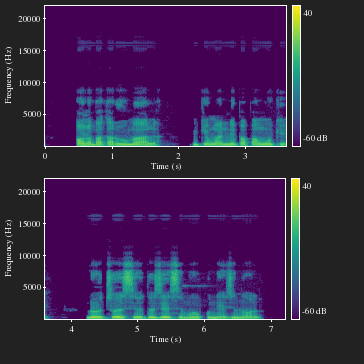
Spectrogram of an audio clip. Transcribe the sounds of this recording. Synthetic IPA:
ɔ˦nɔ˨ba˨ta˨ɾu˦ma˦a˨la˨ | ŋ̩˨ke˦ŋʷa˦n̩˦ne˦pa˨pa˦ŋʷo˦ke˦ | no˨tu˨˦e˦se˨e˨do˦zi˦e˦˨se˨m˨o˦kʷu˦ne˨zi˦nɔ˦lʊ˨

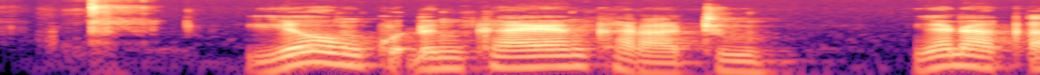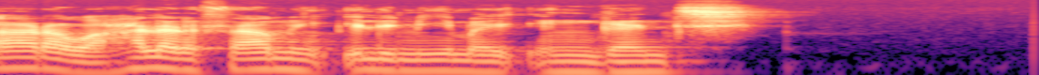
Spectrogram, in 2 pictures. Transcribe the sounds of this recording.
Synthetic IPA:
jɐ˦wɐ˨ŋkʷʊ˦ɗɪ˦ŋkaː˦jɐ˦ŋkɐ˨ɾaː˨tuː˦ | jɐ˦naː˨kʼaː˦ɽa˨wɐ˨ɦa˦lɐ˨rsaː˦mʊ˨ŋʔɪ˦lɪ˨miː˦ma˨jʔɪ̰˦ŋɡɐ˦nt͡ʃi̥ː˨

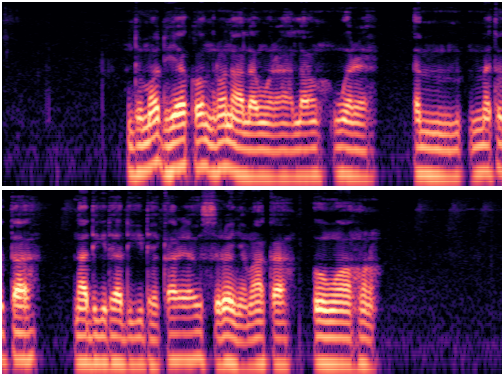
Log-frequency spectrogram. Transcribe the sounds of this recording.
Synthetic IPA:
n̩˨dʊ˨m˦ɔ˦dʊ˨ja˦kɔ˦nʊ˨ɾɔ˦na˨la˨ŋʷe˨ɾe˨la˨ŋʷe˨ɾe˨ | m̩˦me˦tʊ˦ta˦ | na˨di˨ɡi˨da˨di˨ɡi˨de˨ka˦ɾja˦u˦so˨ɾe˦˨ɲe˨m˦a˦ka˦ | o˦ŋʷu˦ɔ˦ɦʊ˦ɾʊ˨

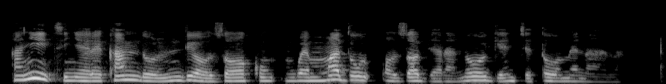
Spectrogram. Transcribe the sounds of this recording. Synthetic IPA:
a˨ɲɪ˦˨tʰi˨ɲe˨ɾe˨ka˦n̩˦dʊ˨ɾʊ˨n̩˦dɪ˦ɔ˨zɔ˦ɔ˦kʊ˦ŋ̩˨ɡ͡be˨m̩˦ma˦dʊ˦ɔ˨zɔ˦bja˨ɾa˨no˦ɡe˨n̩˦t͡ʃe˨to˦˨˦me˦na˨a˨la˦

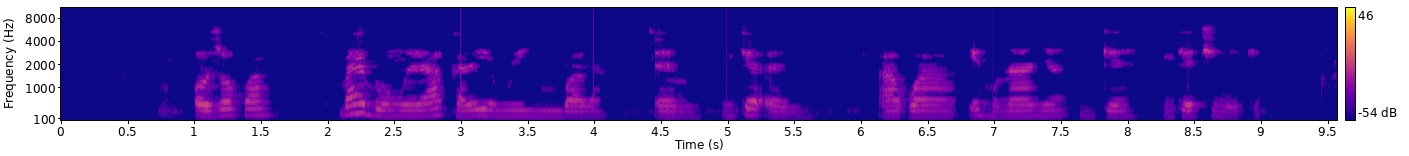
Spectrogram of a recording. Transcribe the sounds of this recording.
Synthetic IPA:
ɔ˨zɔ˦kʷa˦ | ba˦ɪ˦bʊ˨ŋʷe˨ɾe˨a˦ka˨ɾɪ˦ɣe˦ŋʷe˦ji˦ŋ͡m̩˦ɡ͡ba˦ɣa˦ | e˨m̩˨ŋ̩˨ke˦ʔe˨m̩˨ | a̰˨ɡʷaː˨˦ɪ˦ɦʊ˨na˦ɲa˦ŋ̩˨ke˦ | ŋ̩˨ke˦t͡ʃi˦ne˦ke˨

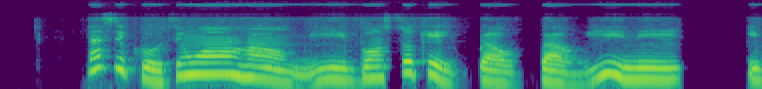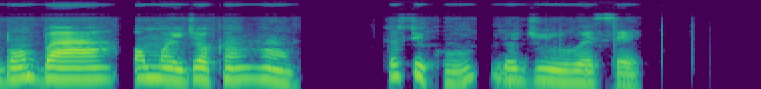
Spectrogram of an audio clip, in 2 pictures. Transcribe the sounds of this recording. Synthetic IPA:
la˦si˦˨ko˨ti˨˦w̃ɔ̃˦ɦã˦˨m˨ji˨bɔ̃˧˦so˦ke˦˨ɡ͡ba˨o˨ɡ͡ba˨o˨jiː˦˨nĩ˧ | i˧bɔ̃˨˦ba˧ɔ˧mɔ̃˧i˨d͡ʒɔ˦˨kã˧˦ɦã˦˨m̩˨ | to˦si˦˨ku˨˦lo˦d͡ʒu˦ɛ˧sɛ˨

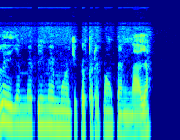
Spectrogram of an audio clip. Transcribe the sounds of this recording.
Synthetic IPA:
le˦˨i˦je˦m̩˦me˦pi˦me˦m̩˦m˦ɔ˦d͡ʒi˦ko˨tɔ˨ɾe˨k͡pɔ˦ŋ̩˦kʷe˨n̩˦na˨ja˦

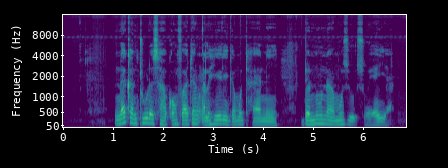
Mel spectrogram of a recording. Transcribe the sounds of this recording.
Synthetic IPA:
na˦kɐ˨ntuː˦ɽa˨saː˨kʷʼɔ˦mɸaː˦tɐ˦ŋʔa̰˨lɦeː˦ɾiː˨ɡa˨mʊ˦tʰaː˨neː˦ | dɔ˦nːuː˦na˨mʊ˦su˨soː˨ja˦jːaː˨

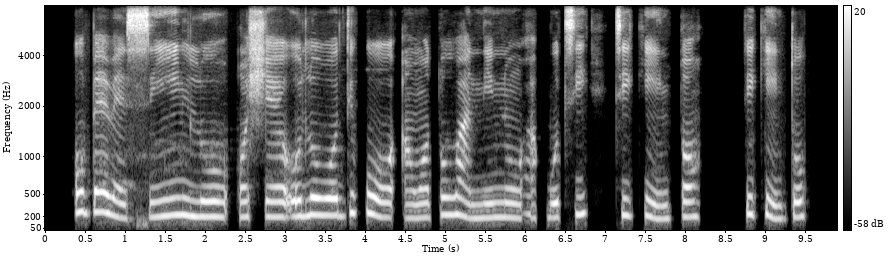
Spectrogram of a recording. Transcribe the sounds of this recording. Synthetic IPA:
o˦bɛ˦˨ɾɛ˨sĩ˨˦n̩˦lo˧ɔ˧ʃɛ˧o˧lo˦wo˦di˦k͡p̚o˦˨a˨w̃ɔ̃˧to˦wa˦˨nĩ˨˦nũ˦a˨k͡po˨˦ti˦ | ti˦ki˦˨n̩˦tɔ˦ | ti˦kĩ˦˨n̩˦to˦

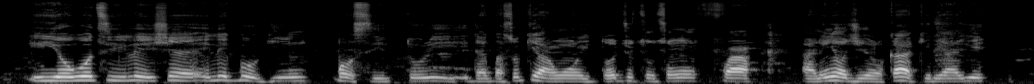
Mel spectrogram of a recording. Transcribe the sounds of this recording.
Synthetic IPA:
i˨je˨o˧wo˦ti˦i˧le˦i˧˦ʃɛ˦i˧le˦ɡ͡bo˦˨ɡĩ˨˦n̩˦ | k͡pɔ˦˨si˨˦to˧ɾi˦i˦˨da˨ɡ͡ba˨so˨˦ki˦a˦˨w̃ɔ̃˧i˨tɔ˨˦d͡ʒũ˦˨tũ˧tũ˦ | fa˧ | a˨ɾ̃ĩ˨˦ɔ̃˦˨d͡ʒe˧˨ɾɔ˨ka˨˦˨ki˧ɾi˧a˧je˦

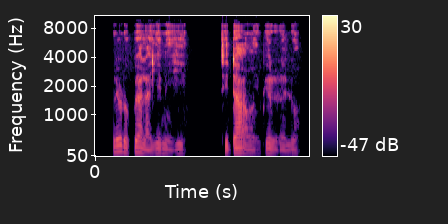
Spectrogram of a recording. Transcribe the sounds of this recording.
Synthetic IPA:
le˦ɾo˦˨k͡pe˦a˦˨la˨˦je˦mĩ˦˨ji˦˨ | tʰi˧da˦a˦˨w̃ɔ̃˧ĩ˨k͡pe˦ɾi˨ɾɛ˧˦lo˦

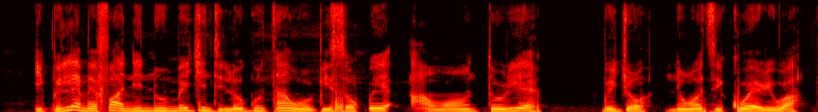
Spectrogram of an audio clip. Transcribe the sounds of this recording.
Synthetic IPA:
i˨k͡pĩ˨˦lɛ˦˨mɛ̃˨˧fa˦˨nĩ˨˦nũ˦me˦d͡ʒĩ˦˨dĩ˨˦lo˦ɡũ˦tã˦˨w̃ɔ̃˧o˨bi˨˦sɔ˧k͡pe˦a̰˦˨w̃ɔ̃˧n̩˦to˧ɾi˦ɛ˦˨ | k͡pe˨˦d͡ʒɔ˧ | nĩ˦w̃ɔ̃˦ti˧kʰo˦ɛ˦˨ɾi˨˦wa˦

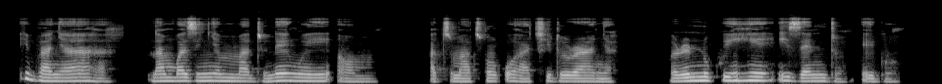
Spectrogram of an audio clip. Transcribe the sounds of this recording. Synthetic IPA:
ɪ˦ba˨ɲa˨˦a˦ɦa˨ | na˨ŋ͡m̩˦ɡ͡ba˦zi˦ɲe˦m̩˦ma˦dʊ˨ne˦ŋʷe˦ɣɪ˦ʔɔ˨m̩˨ | a̰˨tʊ˨m˨a˨tʊ˨ŋ̩˦kʷʊ˦ɦa˨t͡ʃi˦dʊ˦ɾa˦ɲa˦ | ŋe˨ɾe˨n̩˦nu˦kʷu˦i˦ɦe˦i˦ze˨n̩˦dʊ˨e˦ɡo˨

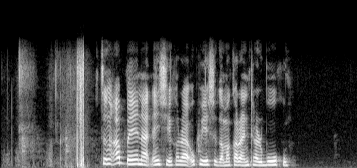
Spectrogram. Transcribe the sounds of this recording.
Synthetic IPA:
tʊ˦ŋʔa˦bːa˨jɐ˦naː˨ɗɐ˦nʃeː˨kɐ˦ɽaː˨ʔʊ˦kʷu˨jaː˦ʃɪ˨ɡa˦mɐ˦kɐ˦ɾɐ˦ntɐ˦rboː˦kʷu˨ʔ

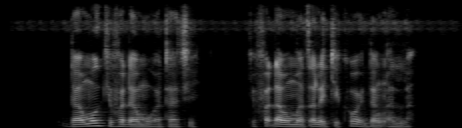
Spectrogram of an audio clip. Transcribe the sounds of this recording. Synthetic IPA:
daː˨moː˦k̬ʲi˨ɸɐ˦daː˨mu˦waː˦taː˦t͡ʃḛː˦ | kʲi˨ɸɐ˦ɗaː˨ma˦mɐ˨sʼɐ˦la˨kʲiː˨kʰɐ˦wa˨jdɔ˦ŋʔa̰˦lːa˨

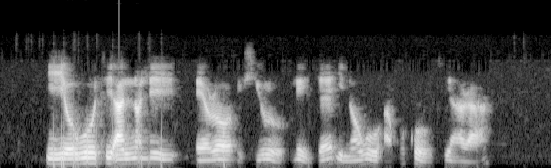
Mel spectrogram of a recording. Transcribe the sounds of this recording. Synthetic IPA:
i˨jo˧˨wo˧ti˦a˧nã˦le˦˨ | bɛ˨ɾɔ˧i˨ʃi˨˦ɾo˦˨le˦˨d͡ʒɛ˨˦i˦˨nã˨wo˦˨ʔa˨k͡po˦ko˦˨ti˦a˧ɾa˨˦

